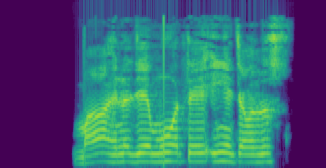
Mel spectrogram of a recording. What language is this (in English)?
Sindhi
